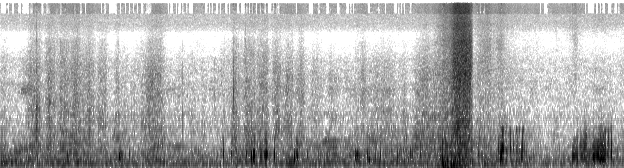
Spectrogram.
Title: Stomach rumbling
